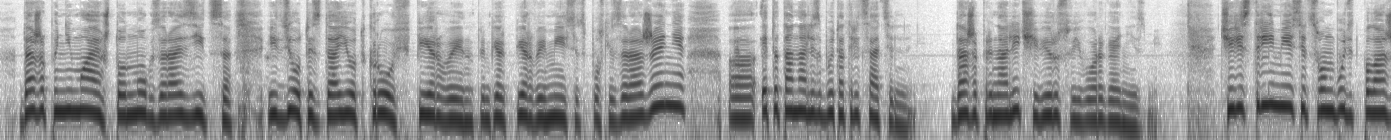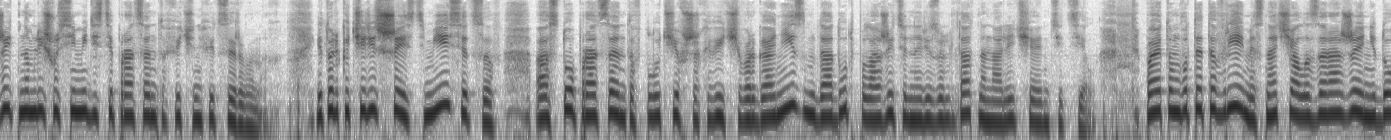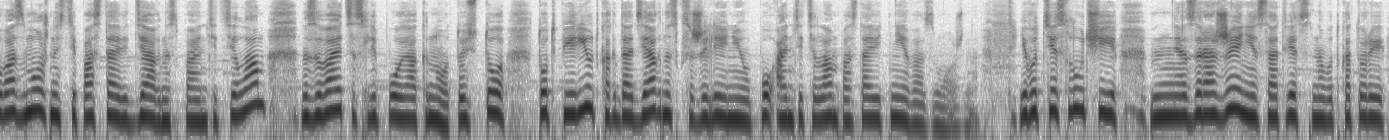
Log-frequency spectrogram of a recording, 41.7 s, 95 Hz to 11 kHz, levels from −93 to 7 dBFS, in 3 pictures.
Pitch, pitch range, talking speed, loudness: 220 Hz, 200-240 Hz, 130 wpm, -19 LUFS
